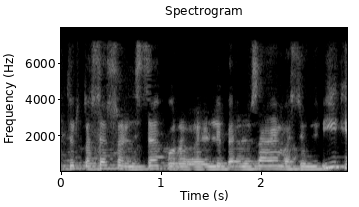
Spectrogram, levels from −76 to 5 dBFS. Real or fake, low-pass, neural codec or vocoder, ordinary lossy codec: fake; 7.2 kHz; autoencoder, 48 kHz, 128 numbers a frame, DAC-VAE, trained on Japanese speech; MP3, 48 kbps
